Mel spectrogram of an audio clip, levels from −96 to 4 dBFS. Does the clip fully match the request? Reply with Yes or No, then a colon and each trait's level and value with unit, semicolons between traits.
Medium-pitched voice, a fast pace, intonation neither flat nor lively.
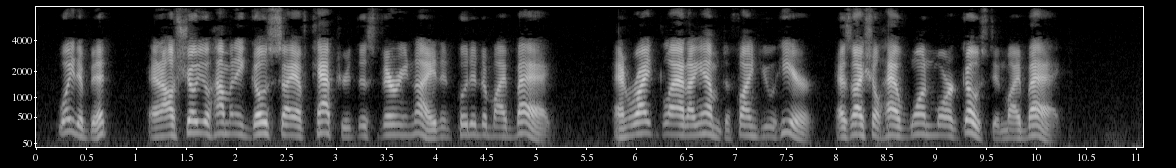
Yes: medium, 175 Hz; fast, 215 wpm; average, 3.5 semitones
